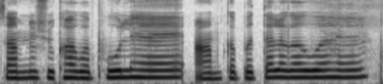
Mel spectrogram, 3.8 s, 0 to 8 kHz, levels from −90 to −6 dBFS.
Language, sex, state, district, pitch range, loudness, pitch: Hindi, female, Jharkhand, Palamu, 230-250 Hz, -14 LUFS, 245 Hz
